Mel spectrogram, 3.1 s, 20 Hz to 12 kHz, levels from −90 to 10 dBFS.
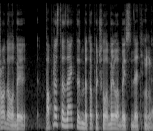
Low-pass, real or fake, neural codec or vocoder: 10.8 kHz; real; none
